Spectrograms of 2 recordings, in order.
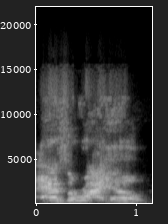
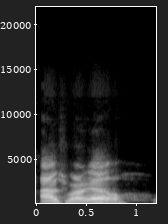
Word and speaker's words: Azrael: It said Azariel as being Twasi Malik for governing Sunday. Yeah, but it's actually pronounced Azrael, which is actually called the angel of death, which is kind of I don't know.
